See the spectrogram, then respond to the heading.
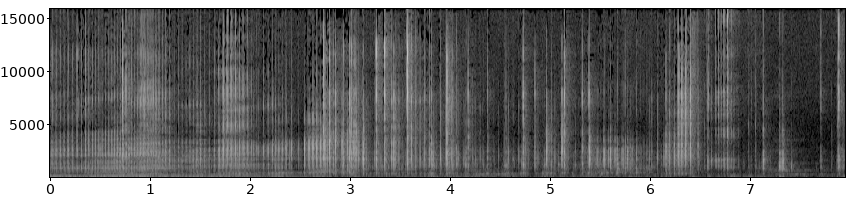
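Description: Long acrylic nails scratch across a thin, flexible, solid yellow plastic cutting mat with a ribbed texture. The result is a dense run of quick, dry scraping strokes with bright, crackly clicks over a low rumble.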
